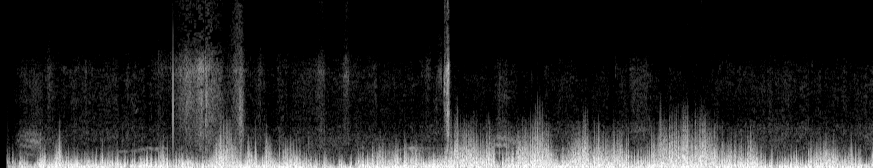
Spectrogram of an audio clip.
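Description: Wind buffeting the phone's microphone: a loud, gusting low rumble throughout, with a few short clicks.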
